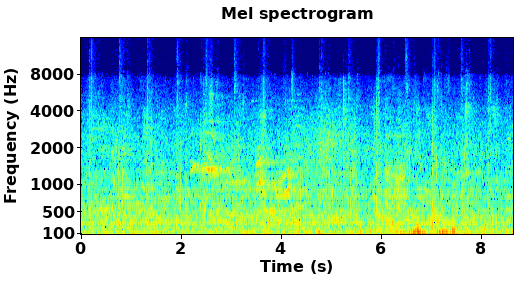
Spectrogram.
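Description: Footsteps at a walking pace on a hard surface, with faint voices of other people talking in the background and a steady low outdoor rumble.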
